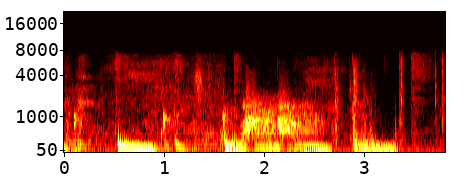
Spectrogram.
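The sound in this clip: A police dog barks inside a building in a few loud, sharp bursts separated by short pauses.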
